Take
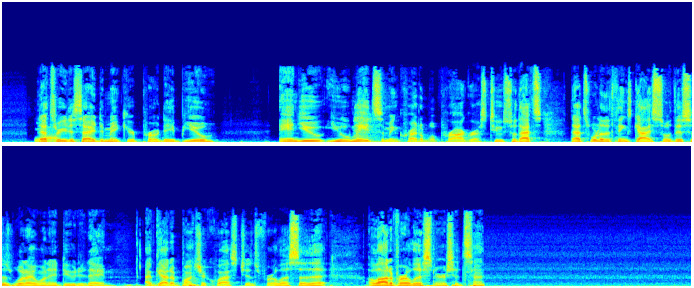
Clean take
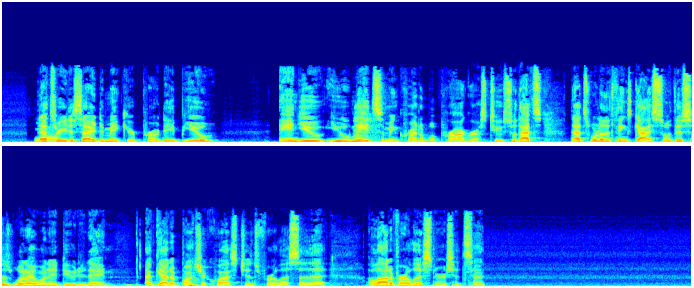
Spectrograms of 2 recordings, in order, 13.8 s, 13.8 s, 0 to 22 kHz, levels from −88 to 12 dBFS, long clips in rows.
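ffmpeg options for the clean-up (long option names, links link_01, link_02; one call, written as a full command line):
ffmpeg -i in.wav -af "asetnsamples=nb_out_samples=441:pad=0,asendcmd='9.62 volume volume -4dB',volume=0dB" out.wav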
